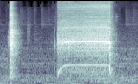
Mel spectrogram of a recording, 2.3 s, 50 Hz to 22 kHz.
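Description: A WORX 12V cordless hammer drill gives a brief whir, then a steady high-pitched spin of about a second with a rising start and a clean stop, close up and loud.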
